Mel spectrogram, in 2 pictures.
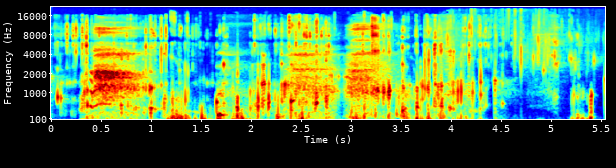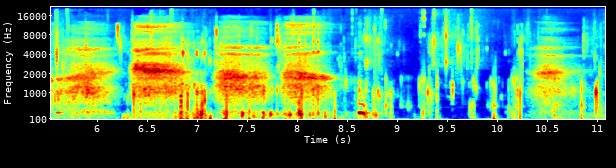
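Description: Wet squishing and sloshing as something large and hard is washed with water, a long run of irregular scrubbing bursts broken by a few short pauses.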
